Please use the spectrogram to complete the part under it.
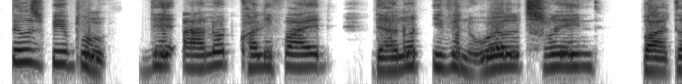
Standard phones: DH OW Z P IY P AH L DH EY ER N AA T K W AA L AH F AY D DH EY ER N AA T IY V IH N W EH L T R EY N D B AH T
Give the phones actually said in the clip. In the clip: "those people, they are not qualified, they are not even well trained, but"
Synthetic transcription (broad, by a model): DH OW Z P IY P AH L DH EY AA N AA T K W AA L AH F AY D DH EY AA N AA T IY V IH N W EH L T R EY N D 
